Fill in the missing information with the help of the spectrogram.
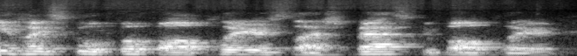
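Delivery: normal talking voice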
